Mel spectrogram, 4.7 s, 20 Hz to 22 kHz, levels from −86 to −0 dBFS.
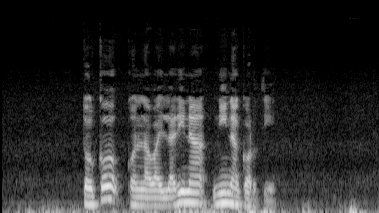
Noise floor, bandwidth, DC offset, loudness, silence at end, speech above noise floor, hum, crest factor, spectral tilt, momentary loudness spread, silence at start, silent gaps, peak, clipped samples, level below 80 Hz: -40 dBFS; 7 kHz; under 0.1%; -17 LUFS; 0.15 s; 24 dB; none; 16 dB; -8 dB/octave; 22 LU; 0.2 s; none; -2 dBFS; under 0.1%; -34 dBFS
